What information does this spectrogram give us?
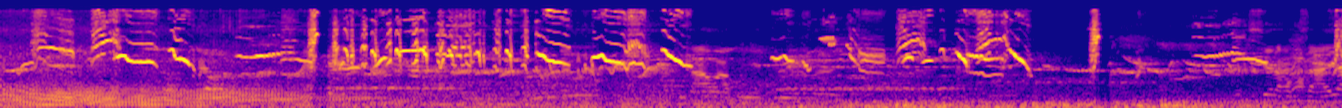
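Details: Oriental magpie-robin poci trotol song as tutor material: quick varied whistled phrases and rattling trills, loudest early on, then softer scattered notes over a faint low hum.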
